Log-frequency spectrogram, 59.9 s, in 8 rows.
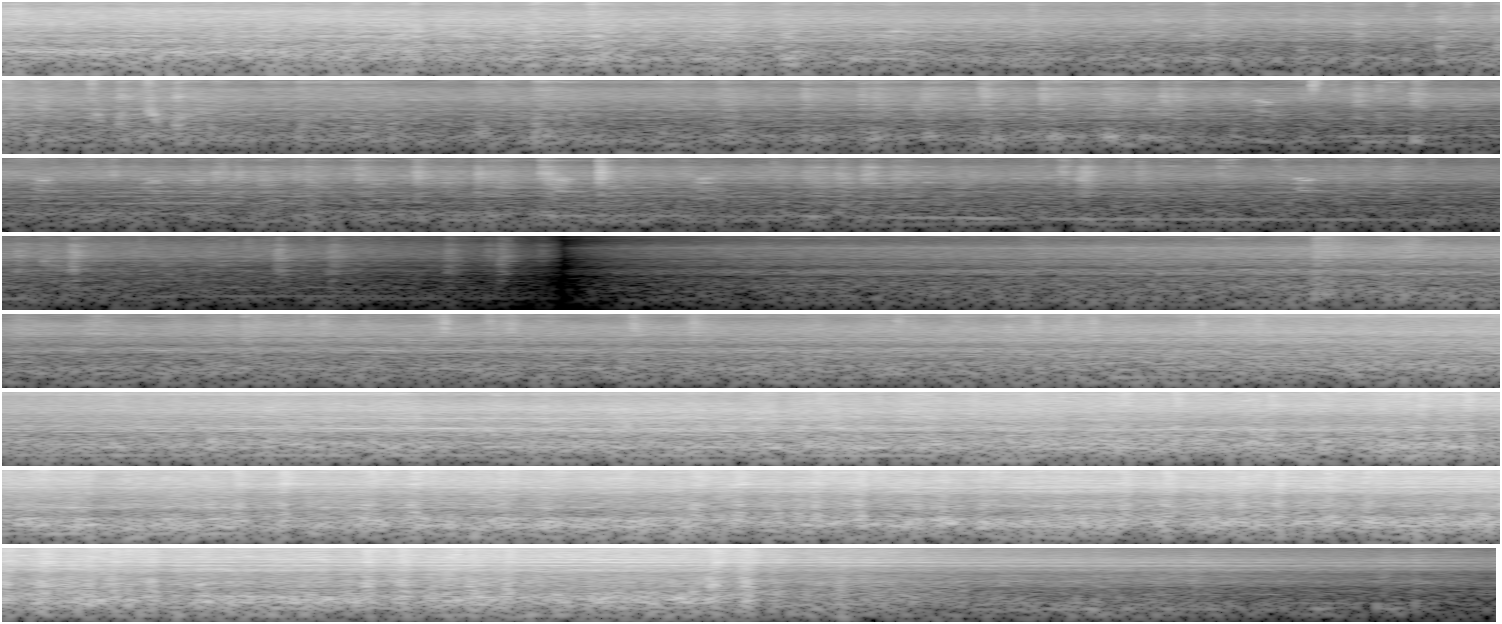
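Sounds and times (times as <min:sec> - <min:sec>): train rumble and rail noise: 0:00.0 - 0:59.9
wheel clatter on rails: 0:00.2 - 0:23.1, 0:29.0 - 0:36.6.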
